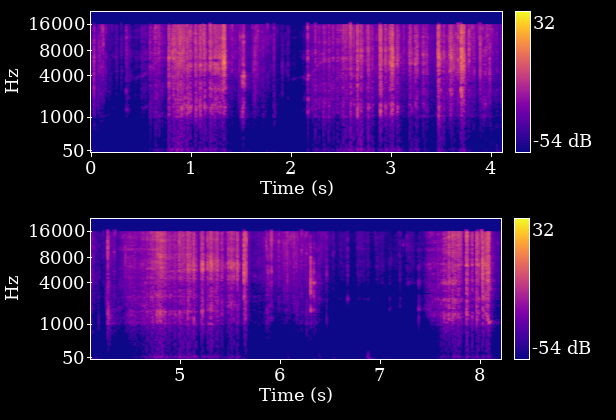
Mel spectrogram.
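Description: A solid, rounded-rectangle brown vintage soap bar, dry and held in the hand, is scraped with a utility knife into curled shavings. Bright, dry, crackly scraping comes in bursts separated by short quiet pauses.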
